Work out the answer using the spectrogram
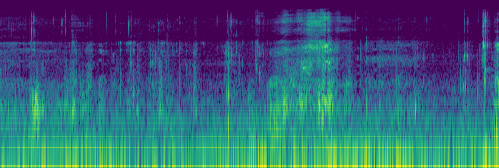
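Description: Close-up mouth sounds of a person eating steamed scallop meat: soft chewing with small wet clicks and smacks, swelling a little about three seconds in.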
